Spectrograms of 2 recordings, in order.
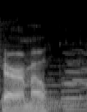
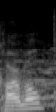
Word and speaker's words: caramel: No, it's the same thing, but you can pronounce it both ways.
